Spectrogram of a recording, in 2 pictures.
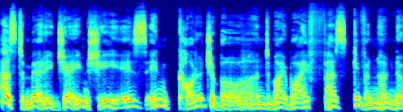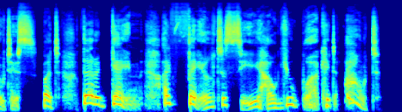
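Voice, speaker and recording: A man puts on a character voice, pitched fairly high with very wide pitch swings, at a fairly slow pace. The sound is dry and close, with no echo. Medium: read story. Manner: warm, earnest.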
